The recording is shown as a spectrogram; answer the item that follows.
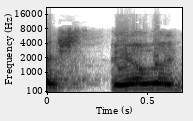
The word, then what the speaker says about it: Estela: que é a Estela de Hammurabi. É estela e não estrela.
